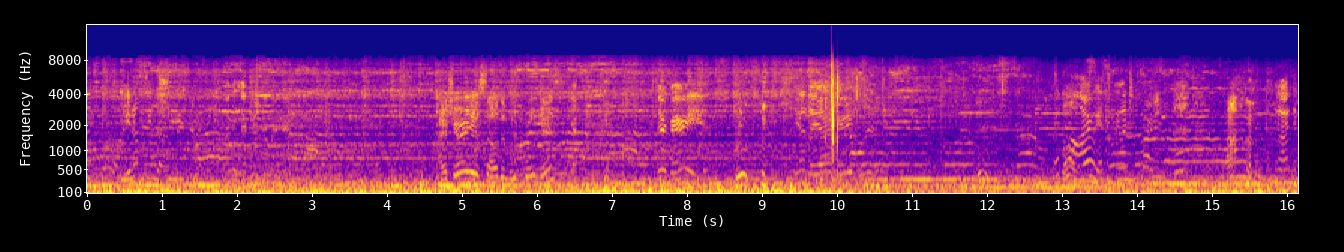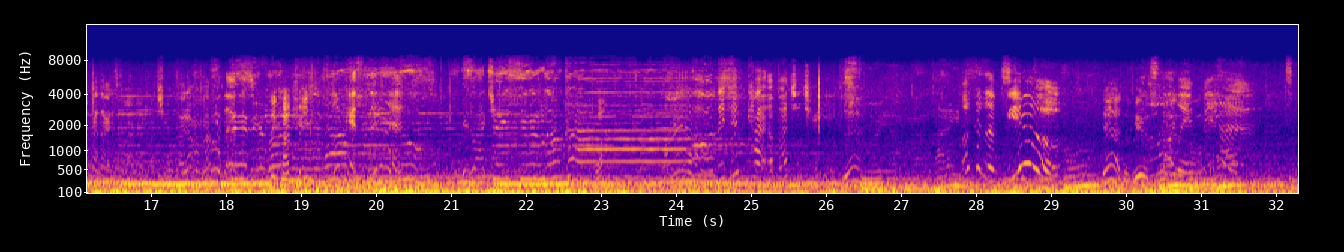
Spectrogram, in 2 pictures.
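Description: Car radio playing a song with singing, heard inside a moving car's cabin over the low rumble of road and engine noise. The rumble drops noticeably about ten seconds in.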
